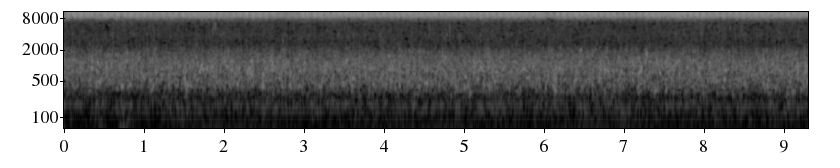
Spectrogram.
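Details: Continuous piercing high buzz of grasshoppers in a forest, level and unchanging, set against a dense wash of tumbling waterfall noise.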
